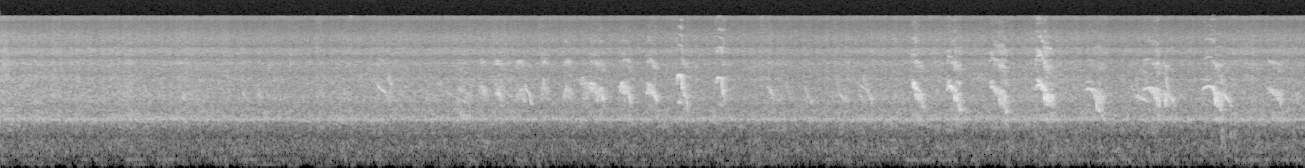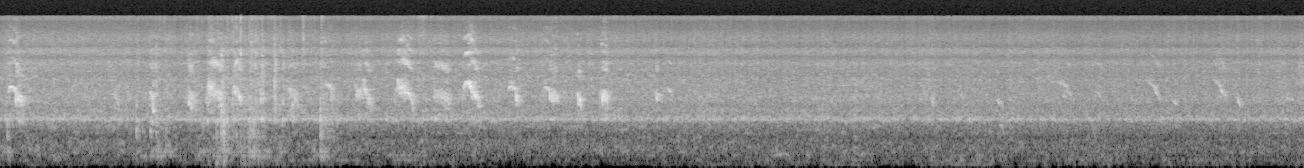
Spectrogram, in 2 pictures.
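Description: A four-week-old broiler chick peeping loudly in rapid short, falling cheeps while it is caught and held in a scale bowl. These are distress calls at being handled. A brief scuffle comes about halfway through, and the peeping dies away in the last few seconds.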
